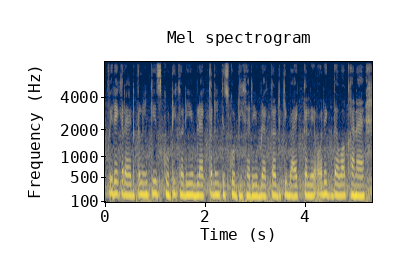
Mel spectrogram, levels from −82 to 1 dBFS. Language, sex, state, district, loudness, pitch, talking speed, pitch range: Hindi, female, Gujarat, Valsad, -11 LUFS, 185 Hz, 270 wpm, 175-195 Hz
